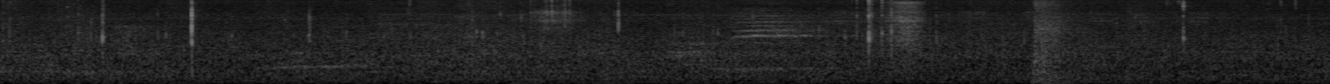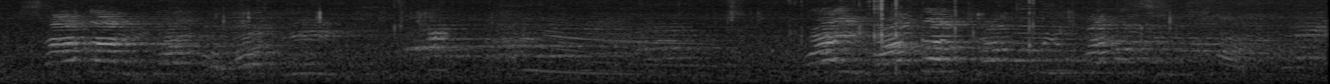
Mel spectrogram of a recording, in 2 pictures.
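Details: Several cats and a kitten quarrelling over food during feeding, a small fight breaking out; harmonic meows and yowls rise and fall in bursts around the seventh and eleventh seconds, with human voices talking in the background throughout.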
